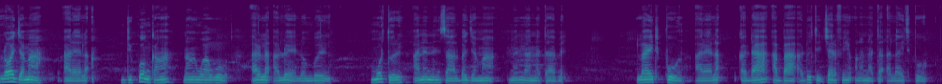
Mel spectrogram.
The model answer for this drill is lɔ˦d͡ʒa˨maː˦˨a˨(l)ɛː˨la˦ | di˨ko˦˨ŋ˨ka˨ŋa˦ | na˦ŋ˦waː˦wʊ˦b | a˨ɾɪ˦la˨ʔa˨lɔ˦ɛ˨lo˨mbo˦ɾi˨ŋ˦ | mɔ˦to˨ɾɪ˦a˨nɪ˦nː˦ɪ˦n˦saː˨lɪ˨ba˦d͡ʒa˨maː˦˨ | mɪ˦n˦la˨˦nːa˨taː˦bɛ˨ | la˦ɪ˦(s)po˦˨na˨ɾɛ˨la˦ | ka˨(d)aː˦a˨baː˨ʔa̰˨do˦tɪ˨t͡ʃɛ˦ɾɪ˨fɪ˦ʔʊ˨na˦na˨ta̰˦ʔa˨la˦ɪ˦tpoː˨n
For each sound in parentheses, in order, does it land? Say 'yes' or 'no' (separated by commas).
no, no, yes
